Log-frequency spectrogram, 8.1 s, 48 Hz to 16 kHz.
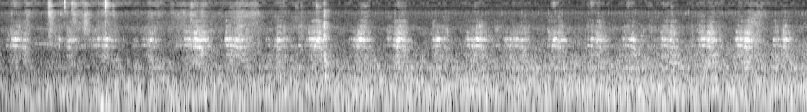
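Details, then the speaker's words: Early-1980s Magic Heat ceiling fan with small Westinghouse motor and plastic housing, on high speed: faint regular squeak, two to three per second, over soft hum; source unknown. "I don't know what's making that noise. I don't like all these noises I'm hearing coming from it. It's actually quite scary."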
